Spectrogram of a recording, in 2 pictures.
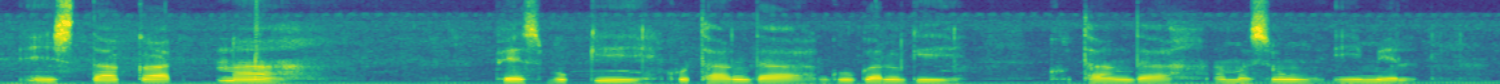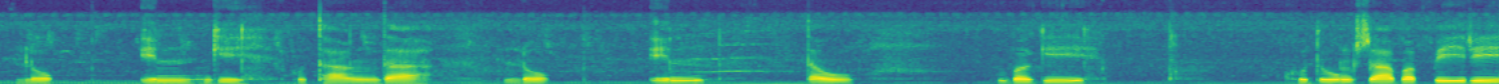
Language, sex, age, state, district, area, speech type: Manipuri, female, 45-60, Manipur, Churachandpur, urban, read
